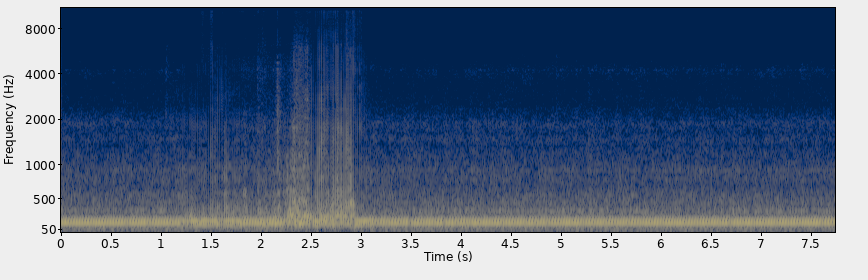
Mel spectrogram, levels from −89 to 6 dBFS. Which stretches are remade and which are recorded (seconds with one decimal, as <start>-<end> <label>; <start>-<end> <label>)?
0.0-1.2 recorded; 1.2-1.8 remade; 1.8-2.5 recorded; 2.5-3.1 remade; 3.1-7.7 recorded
